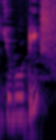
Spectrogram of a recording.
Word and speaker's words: Djibouti: D is silent, so it is Djibouti.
